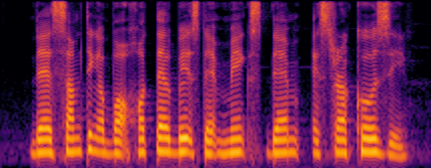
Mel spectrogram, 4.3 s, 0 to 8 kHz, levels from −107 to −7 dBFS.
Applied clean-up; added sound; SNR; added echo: none; none; none; none.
